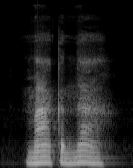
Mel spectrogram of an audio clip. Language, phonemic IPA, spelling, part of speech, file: Dutch, /ˈmakə(n) ˈna/, maken na, verb, Nl-maken na.ogg
- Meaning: inflection of namaken: 1. plural present indicative 2. plural present subjunctive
